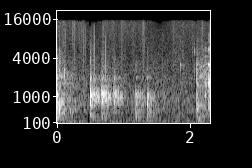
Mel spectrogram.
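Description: A few light knocks and clicks, about half a dozen spaced over the first second and a half, from handling at a countertop blender jar while a thick banana and sunflower-seed mix is stirred down by hand.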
